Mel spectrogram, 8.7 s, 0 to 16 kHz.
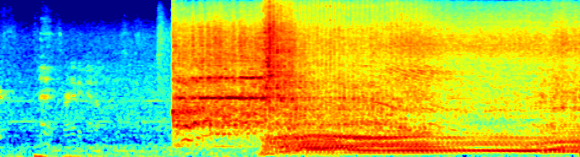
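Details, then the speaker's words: Junkyard-pulled Ford 5.0 V8 swapped into a Ford Ranger, first start: engine cranks, catches and climbs to a fast, steady idle that never settles; a disconnected vacuum line causes a big vacuum leak and high idle. "we'll hook up this vacuum thing right here so it doesn't have a giant vacuum leak because it was idling really high"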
